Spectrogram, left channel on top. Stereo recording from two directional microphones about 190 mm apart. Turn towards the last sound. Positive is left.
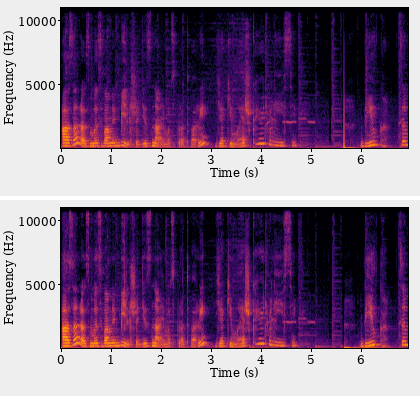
turn(degrees=-40)  # may be behind; listen again after turning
